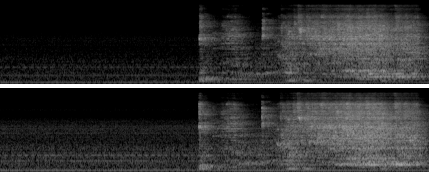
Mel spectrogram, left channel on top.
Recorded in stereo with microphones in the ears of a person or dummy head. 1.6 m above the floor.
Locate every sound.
2.0 s a toilet flushing: 55° right (ahead or behind), 3.5 m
